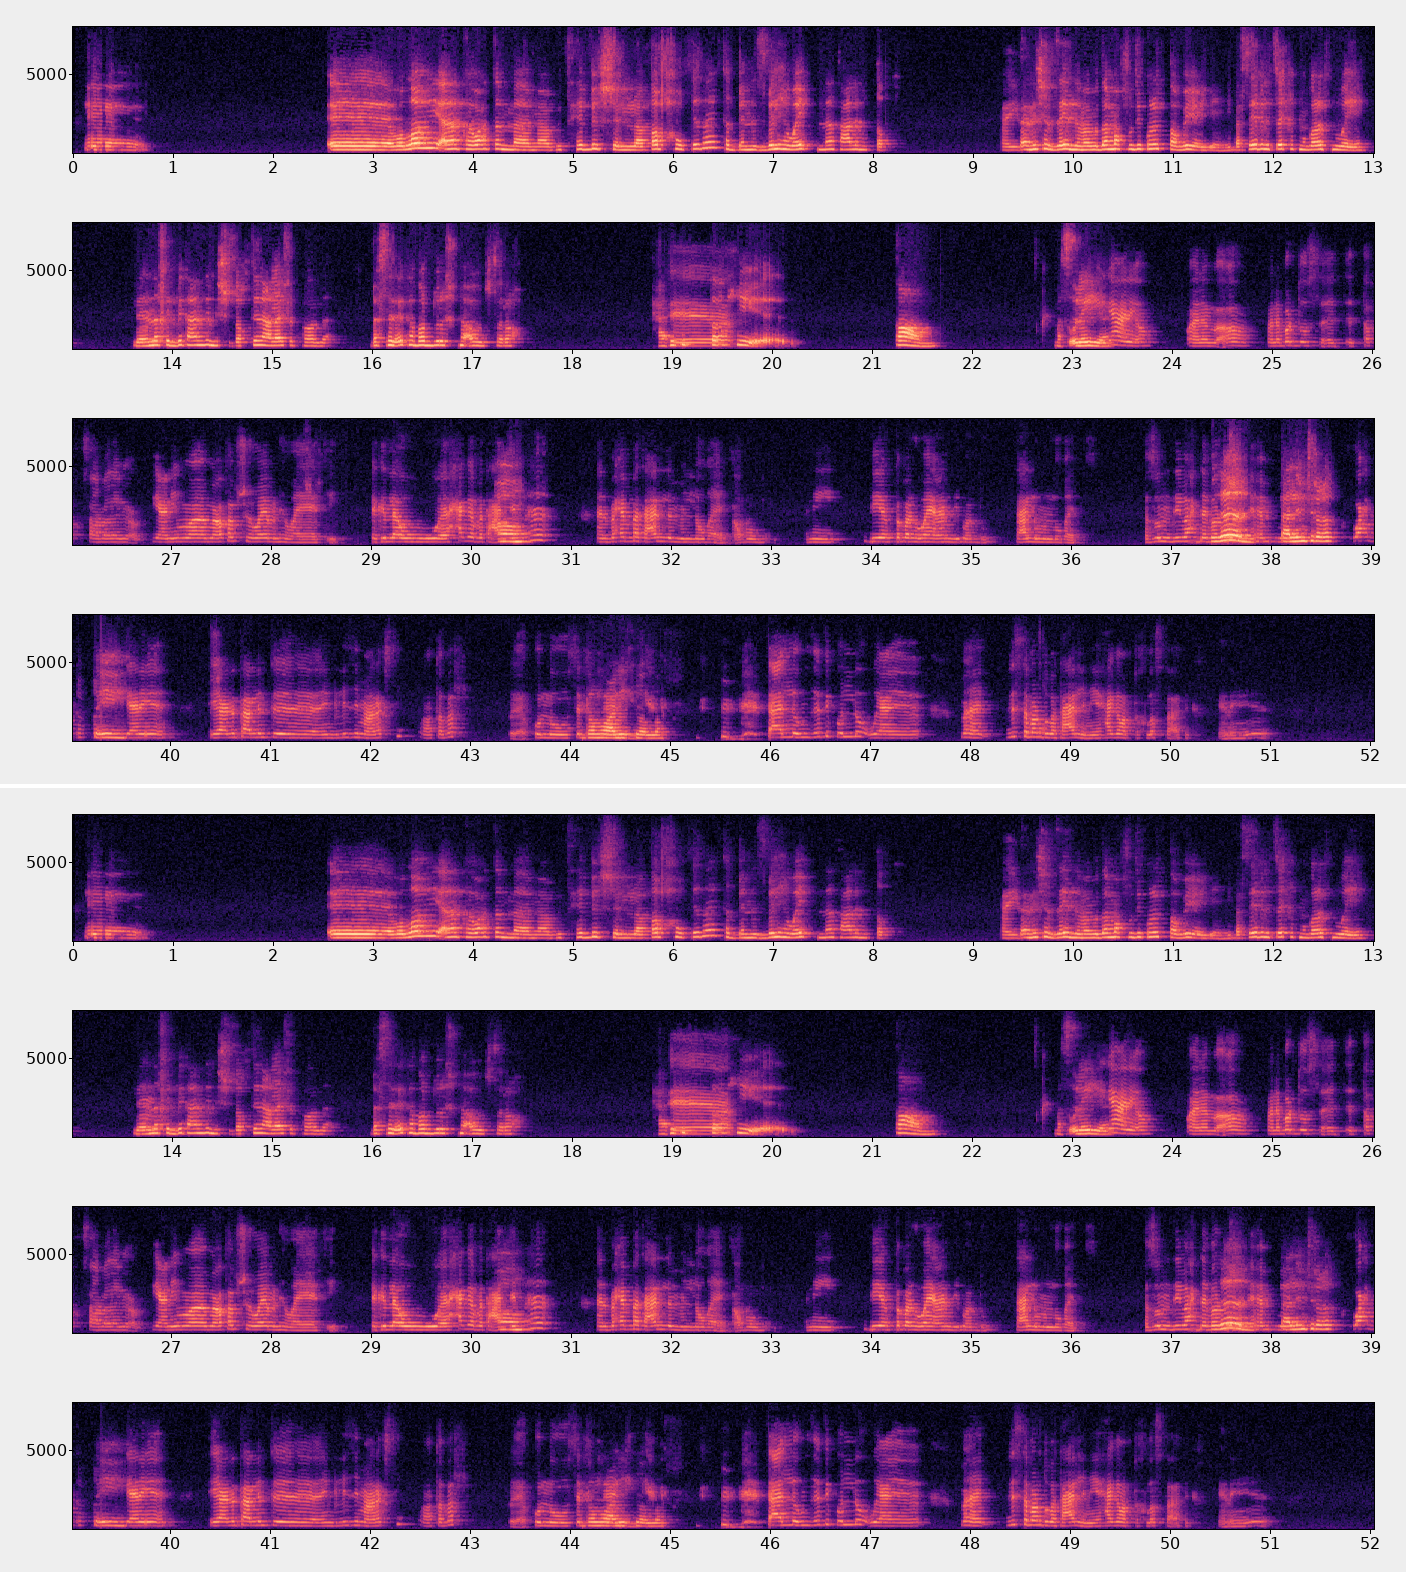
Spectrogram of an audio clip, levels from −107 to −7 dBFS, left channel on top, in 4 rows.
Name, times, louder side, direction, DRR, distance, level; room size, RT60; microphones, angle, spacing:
voice 1, 0.1-0.7 2.5-8.2 9.5-12.9 13.6-15.6 16.0-17.5 18.9-19.0 19.4-20.1 21.2-21.6 22.8-23.4 30.3-30.6 37.4-37.8 38.1-38.6 39.3-39.6 44.2-45.0, left 4 dB, 40° left, 0.4 m, -21 dB
voice 2, 19.0-19.6 23.4-23.8 24.1-28.7 29.0-30.8 31.3-33.0 33.3-36.1 36.7-38.2 38.8-39.0 39.6-40.0 40.4-42.2 42.5-42.9 43.4-44.9 45.5-47.5 47.9-50.1 50.5-51.0, right 1 dB, 5° right, 0.6 m, -31 dB
4.8 x 4.7 x 5.5 m
head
